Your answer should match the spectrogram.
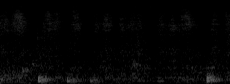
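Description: Marker writing on a board: a series of faint, short strokes and scratches as a word is written out letter by letter.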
